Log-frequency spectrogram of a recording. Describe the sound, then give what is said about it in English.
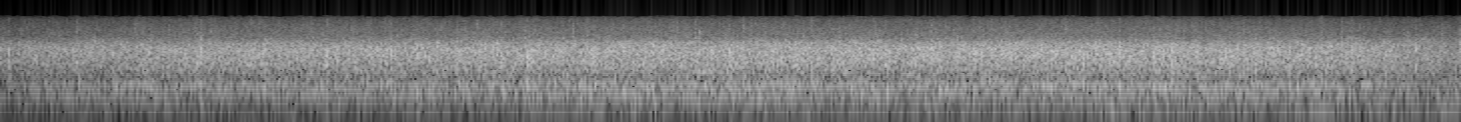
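Applause fills the congressional chamber during a presidential address: dense, steady clapping that holds at an even loudness throughout. “She's standing to receive the applause of the chamber.”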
